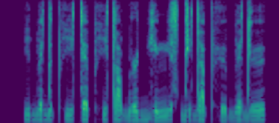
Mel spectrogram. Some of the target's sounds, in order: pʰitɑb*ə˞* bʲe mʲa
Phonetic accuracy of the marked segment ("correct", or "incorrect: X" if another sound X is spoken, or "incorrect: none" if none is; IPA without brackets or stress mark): correct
